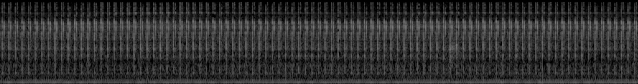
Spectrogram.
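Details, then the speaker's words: Shockwave therapy device in operation: rapid, very regular hissy clicking at about 180 pulses a minute over a low hum, treating a patient's front of shoulder for bicipital tendinitis, starting at low intensity and turned up. "is treatment started we're going to start off with a lower intensity and we're going to work our way up if it feels a little uncomfortable that's fine if it gets a little painful let me know and we'll tone it down"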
